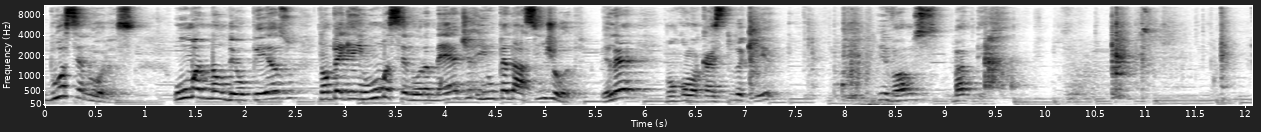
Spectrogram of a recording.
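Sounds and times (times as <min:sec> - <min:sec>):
background music: 0:00.0 - 0:12.0
plastic blender jar knocks: 0:10.6 - 0:11.0.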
